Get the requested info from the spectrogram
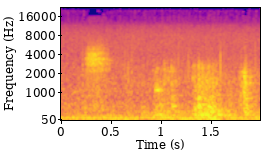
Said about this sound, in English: I'm going to open up the door and listen.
